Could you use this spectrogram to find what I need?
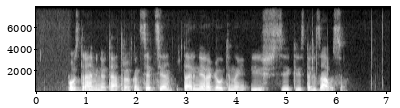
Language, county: Lithuanian, Šiauliai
